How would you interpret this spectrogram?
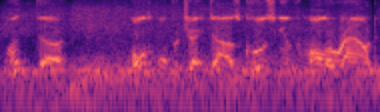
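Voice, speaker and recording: A man's voice: mid-range voice, lively intonation, fast, lightly acted. A man voicing a young male soldier who gives urgent sensor reports in a fan audio drama. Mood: alarmed. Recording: loud engine noise behind.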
